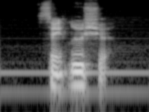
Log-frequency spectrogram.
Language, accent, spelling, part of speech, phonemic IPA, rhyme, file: English, US, Saint Lucia, proper noun, /seɪnt ˈlu.ʃə/, -uːʃə, En-us-Saint Lucia.ogg
- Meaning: An island and country in the Caribbean. Capital: Castries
